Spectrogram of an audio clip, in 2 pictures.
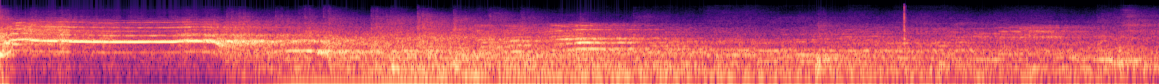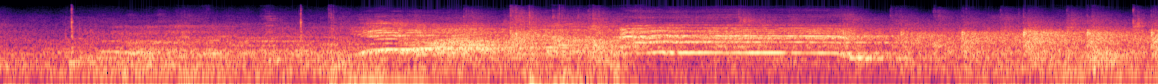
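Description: Martial artists shout short, sharp cries in a large echoing hall.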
